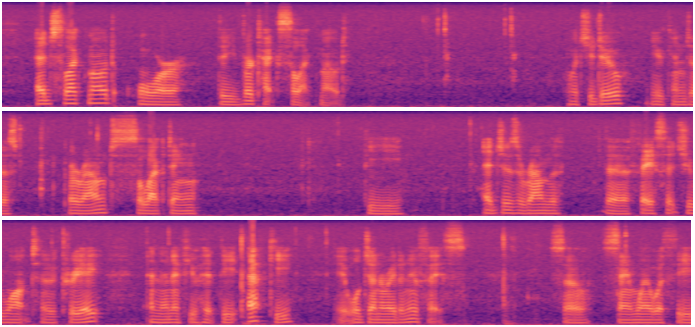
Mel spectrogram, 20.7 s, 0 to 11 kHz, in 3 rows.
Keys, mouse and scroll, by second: 4.6 shift+right click, 5.2 shift+right click, 7.2 shift+right click, 8.0 middle click, 10.4 middle click, 13.7 middle click, 15.4 middle click, 16.4 f, 16.9 middle click, 19.0 ctrl+z, 20.2 click.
